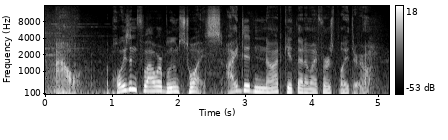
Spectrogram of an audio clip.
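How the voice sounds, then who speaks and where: Fairly slow speech with lively intonation in an American accent, over music in the background. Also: man, fairly high pitch for a man. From US, New York. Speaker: gaming streamer. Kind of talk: live gameplay stream chat. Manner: articulate; halting.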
